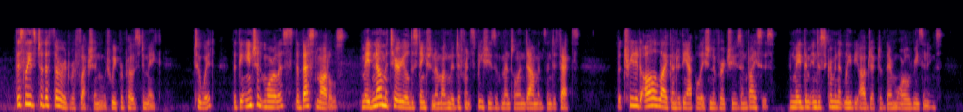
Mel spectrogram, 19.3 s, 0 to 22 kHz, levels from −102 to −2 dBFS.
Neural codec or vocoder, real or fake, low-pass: none; real; 7.2 kHz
